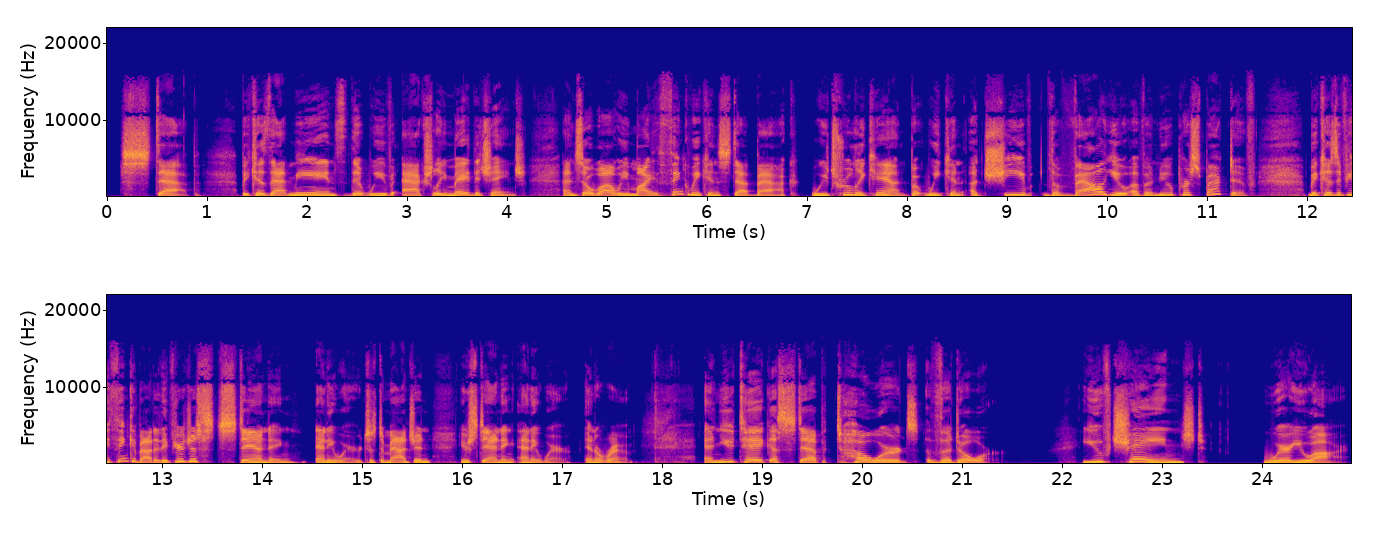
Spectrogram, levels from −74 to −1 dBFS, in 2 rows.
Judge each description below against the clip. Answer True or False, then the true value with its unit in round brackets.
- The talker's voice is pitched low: False (205 Hz)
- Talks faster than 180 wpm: False (155 wpm)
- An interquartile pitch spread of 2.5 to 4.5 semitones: False (5.2 semitones)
